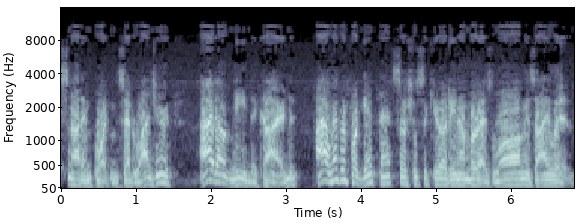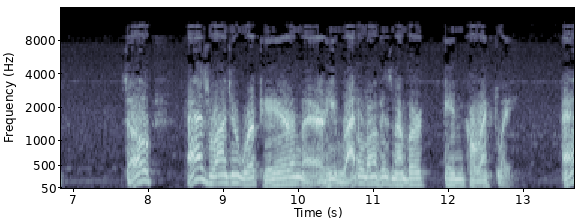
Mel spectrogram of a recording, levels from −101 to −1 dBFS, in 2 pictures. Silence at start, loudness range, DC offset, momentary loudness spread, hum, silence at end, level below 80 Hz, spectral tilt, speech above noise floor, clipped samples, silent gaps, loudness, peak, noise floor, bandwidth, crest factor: 0 s; 3 LU; under 0.1%; 8 LU; none; 0 s; -52 dBFS; -6 dB/octave; 35 dB; under 0.1%; none; -20 LUFS; -4 dBFS; -55 dBFS; 11.5 kHz; 18 dB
